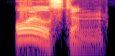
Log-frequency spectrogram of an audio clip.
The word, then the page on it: oilstone: British English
